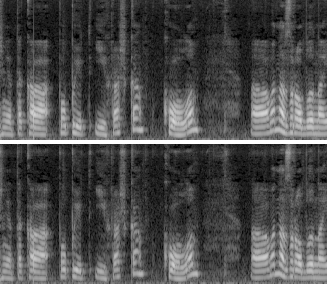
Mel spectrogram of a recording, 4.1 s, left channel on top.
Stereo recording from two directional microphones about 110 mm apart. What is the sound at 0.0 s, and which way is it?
Speech, 20° left (ahead or behind).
